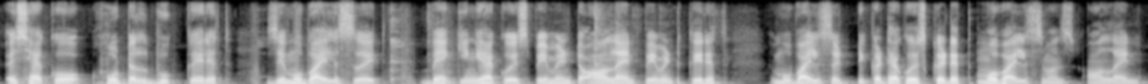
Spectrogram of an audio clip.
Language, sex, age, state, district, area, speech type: Kashmiri, male, 18-30, Jammu and Kashmir, Kupwara, rural, spontaneous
